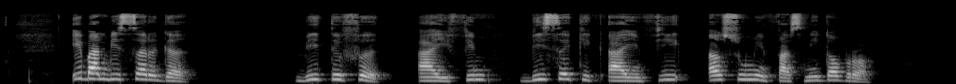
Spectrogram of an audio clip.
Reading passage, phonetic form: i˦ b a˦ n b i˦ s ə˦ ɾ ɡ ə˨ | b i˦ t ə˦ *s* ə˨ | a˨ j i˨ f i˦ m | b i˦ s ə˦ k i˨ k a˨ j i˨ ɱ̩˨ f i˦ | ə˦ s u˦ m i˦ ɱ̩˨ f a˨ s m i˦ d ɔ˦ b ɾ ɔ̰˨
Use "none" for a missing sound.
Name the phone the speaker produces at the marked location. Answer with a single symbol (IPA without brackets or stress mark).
f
